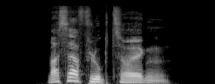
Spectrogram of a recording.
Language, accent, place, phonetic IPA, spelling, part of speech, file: German, Germany, Berlin, [ˈvasɐˌfluːkt͡sɔɪ̯ɡn̩], Wasserflugzeugen, noun, De-Wasserflugzeugen.ogg
- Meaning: dative plural of Wasserflugzeug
